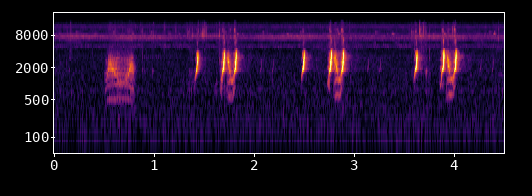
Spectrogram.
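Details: Quail call played to lure quail for night hunting in Pakistan: one soft raspy burst, then crisp high notes in pairs and triplets about once a second, with a faint humming background.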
